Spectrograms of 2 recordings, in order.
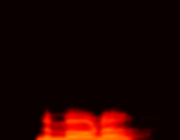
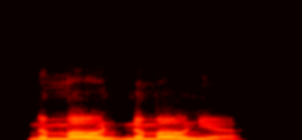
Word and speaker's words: Nimona: Nimona? – Pneumonia. – Nimona. Not pneumonia.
